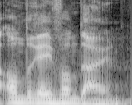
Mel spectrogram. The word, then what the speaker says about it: André van Duin: En de juiste klemtoon. – Vandaag ben ik bij André van Duin. – Klopt.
